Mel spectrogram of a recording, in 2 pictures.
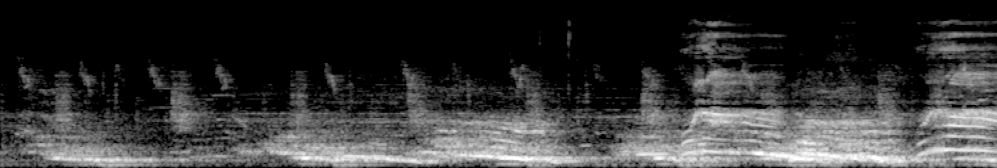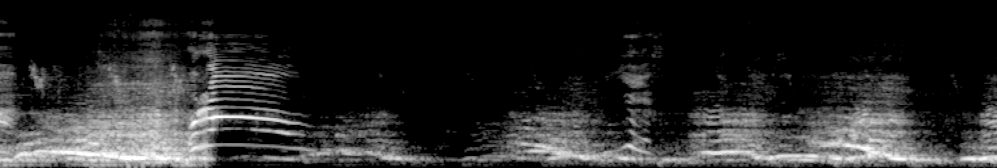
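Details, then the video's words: Lions in a safari-park rehabilitation centre in Gelendzhik, on Russia's Black Sea coast, roaring to greet each other. Deep moaning roars and grunting calls swell and fade in a chorus, with a quick high descending sweep midway and a person's voice nearby. "Львы здороваются рыком!"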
